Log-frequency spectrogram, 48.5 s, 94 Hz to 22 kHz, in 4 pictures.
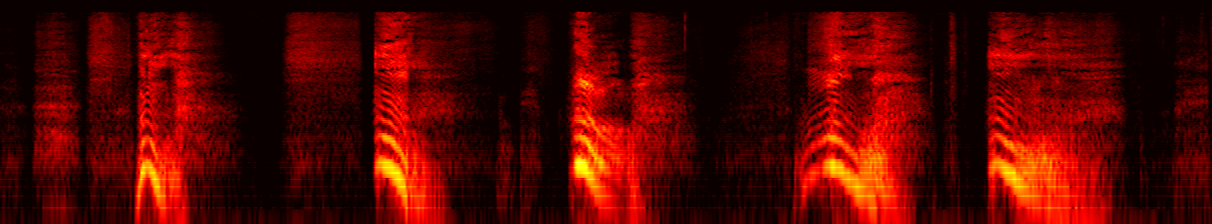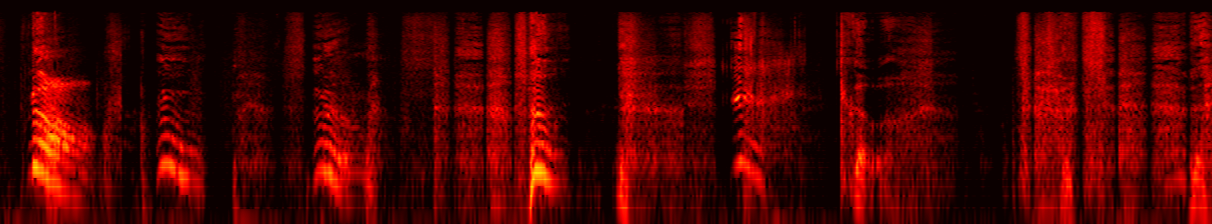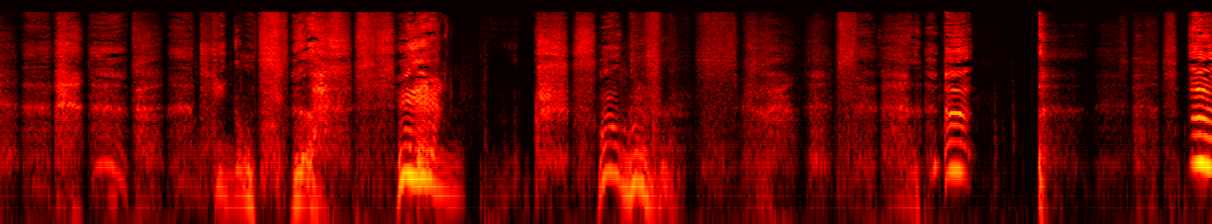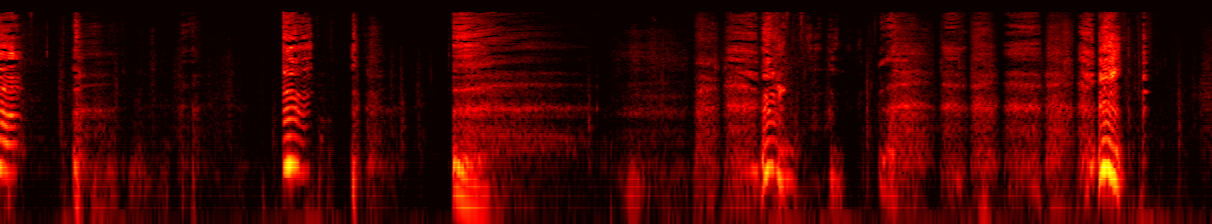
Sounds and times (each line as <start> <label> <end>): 12.4 Fight Reaction 13.1
41.2 angry breath 47.9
